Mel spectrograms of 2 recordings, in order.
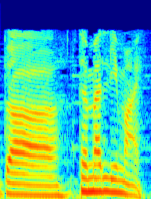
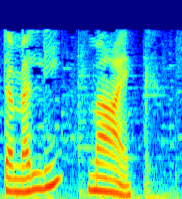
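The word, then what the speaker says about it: Tamally Maak: It's Amr Dieb and Cheb Khaled, and it's called Tamali Mike. – Tamali Mike. – Yeah. – Did I say it right? – Somehow.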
